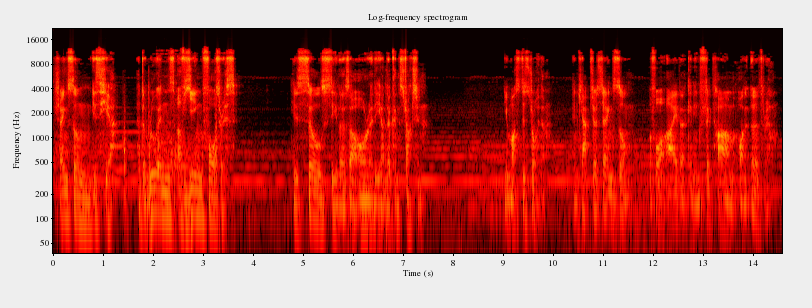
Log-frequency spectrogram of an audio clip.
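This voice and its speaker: A stern, wise guardian god. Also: male voice, low-pitched. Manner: measured, commanding. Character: calm male protector god, stern and wise. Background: orchestral game music.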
